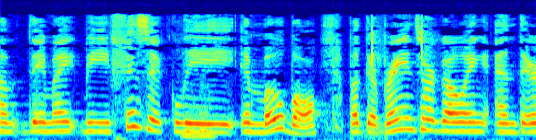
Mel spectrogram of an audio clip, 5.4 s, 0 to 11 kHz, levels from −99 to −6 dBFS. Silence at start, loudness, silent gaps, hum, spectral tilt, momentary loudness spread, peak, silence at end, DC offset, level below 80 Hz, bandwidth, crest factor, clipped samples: 0 s; -29 LUFS; none; none; -3.5 dB/octave; 6 LU; -12 dBFS; 0 s; under 0.1%; -68 dBFS; 8 kHz; 18 dB; under 0.1%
